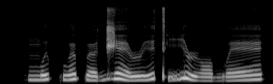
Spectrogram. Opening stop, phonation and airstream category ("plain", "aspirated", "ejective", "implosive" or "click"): plain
